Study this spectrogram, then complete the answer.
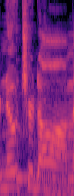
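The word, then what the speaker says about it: Notre-Dame: The Hunchback of Notre Dame, or Notre Dame, actually, because it's French. So that's how it's pronounced.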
